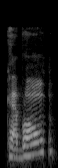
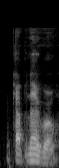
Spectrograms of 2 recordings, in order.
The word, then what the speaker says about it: Caponegro: Sonia, member at large Cabron. Did I say that right? Might have said it wrong. Caponegro. Caponegro, thank you.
